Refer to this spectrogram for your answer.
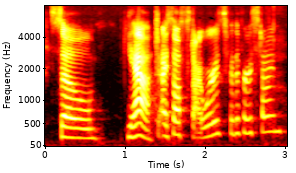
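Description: A woman's voice: fairly high pitch, animated, a little slow, a bit bright. Female guest, casual conversational delivery, playful and chatty, slightly lo-fi muffled sound. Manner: playful, informal, peppered with "like". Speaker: nun, podcast guest.

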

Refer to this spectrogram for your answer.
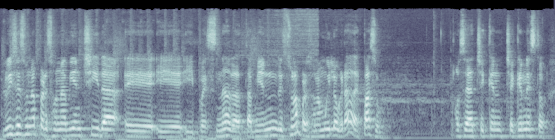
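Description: Here the livestream host, a young Colombian woman, speaks briskly in a lowish voice over soft background music. Reading comments from her chat, she stays chatty and playful and laughs a lot.

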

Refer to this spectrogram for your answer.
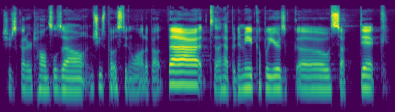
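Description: A woman's voice: low voice, steady tone, moderate pace, vocal fry, a little mellow, clear, resonant tone. A young woman chatting casually as a podcast guest, rambling and candid, full of fillers. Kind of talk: casual chat. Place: LA area.

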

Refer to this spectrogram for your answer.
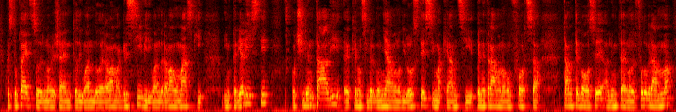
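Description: Man in his forties, film critic type: animated monologue with rhetorical questions, mid-range voice, room echo on the recording. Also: brisk. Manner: animated, rhetorical questions, pitch leaps up when excited. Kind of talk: passionate film commentary monologue. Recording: roomy echo.

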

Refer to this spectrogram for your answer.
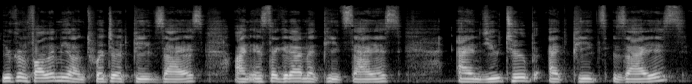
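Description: A man's voice: medium pitch, fairly even intonation, unhurried, darkish tone. A man co-hosting a comedy podcast, signing off in a campy, theatrical, playful way. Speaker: podcast co-host. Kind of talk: improvised comedy sketch and sign-off.

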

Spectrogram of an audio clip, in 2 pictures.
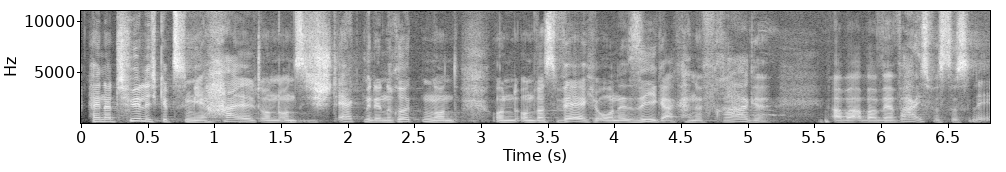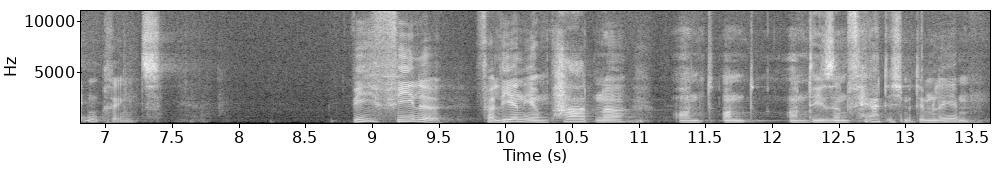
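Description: A young pastor delivers a sermon in a mid-range voice at a moderate pace. He's lively and colloquial, talking casually and energetically, with frequent "hey"s, interjections, and restarts.

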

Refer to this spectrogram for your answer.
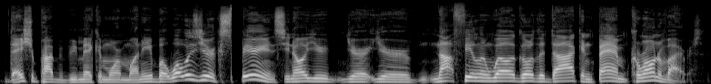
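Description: A man's voice: mid-range voice, lively intonation, fairly quick, few pauses, no echo, clean studio sound. A man asking loose, rambling questions in a casual podcast chat.

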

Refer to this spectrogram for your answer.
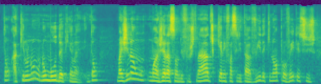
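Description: A man hosting a conversational podcast, telling stories with lively emphasis. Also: sits high, rapid-fire. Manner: animated storytelling, lively emphasis. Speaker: podcast host.

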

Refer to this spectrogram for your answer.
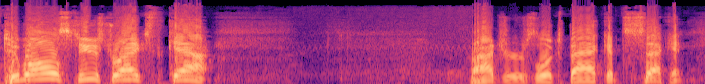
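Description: A radio announcer with a slightly high, sing-song and somewhat bright voice calls live baseball play-by-play. He speaks in clipped, measured phrases with deliberate pauses, and the sound is dry and close with no echo.

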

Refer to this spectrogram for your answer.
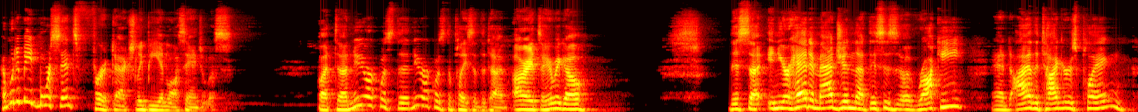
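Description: Lively, bright-voiced joking man. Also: on the high side, normal speed. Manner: joking, trails off with fillers. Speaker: podcast co-host. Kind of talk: casual movie commentary.

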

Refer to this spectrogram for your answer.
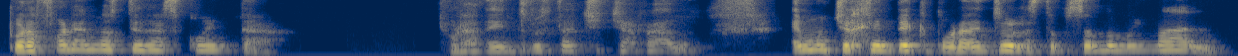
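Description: A middle-aged man giving an animated storytelling sermon, addressing his audience directly. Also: sits high, fairly quick. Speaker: religious speaker.

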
